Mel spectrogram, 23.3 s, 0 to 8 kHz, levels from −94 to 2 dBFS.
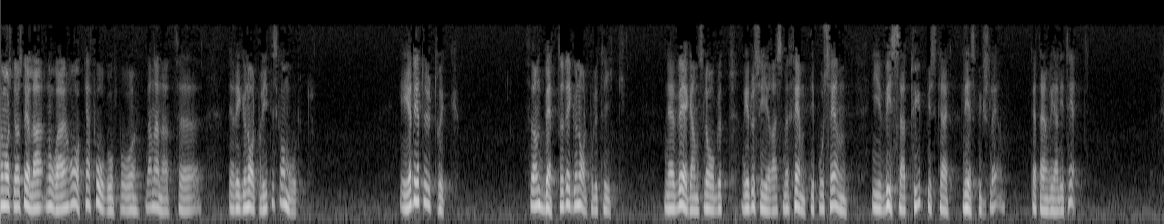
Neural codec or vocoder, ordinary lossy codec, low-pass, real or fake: none; MP3, 24 kbps; 7.2 kHz; real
